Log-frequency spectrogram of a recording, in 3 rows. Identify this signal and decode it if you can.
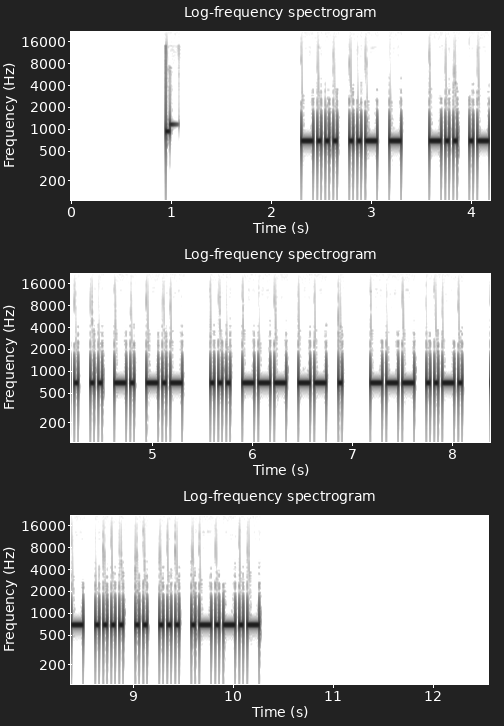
Morse code, heard as a keyed tone, about 30 wpm, 700 Hz. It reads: BUT DRINK SOME OF THIS.
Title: Sentences from Top 1500 Words 30wpm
